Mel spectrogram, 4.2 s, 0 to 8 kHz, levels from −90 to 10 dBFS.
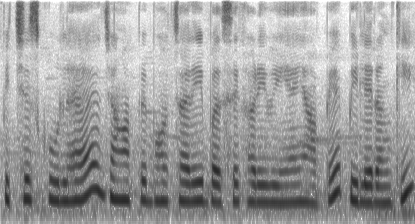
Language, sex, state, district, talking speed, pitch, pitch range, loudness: Hindi, female, Chandigarh, Chandigarh, 230 wpm, 210 Hz, 195-230 Hz, -13 LUFS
